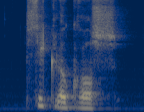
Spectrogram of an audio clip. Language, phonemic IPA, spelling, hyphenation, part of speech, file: Dutch, /ˈsi.kloːˌkrɔs/, cyclocross, cy‧clo‧cross, noun, Nl-cyclocross.ogg
- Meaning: cyclocross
